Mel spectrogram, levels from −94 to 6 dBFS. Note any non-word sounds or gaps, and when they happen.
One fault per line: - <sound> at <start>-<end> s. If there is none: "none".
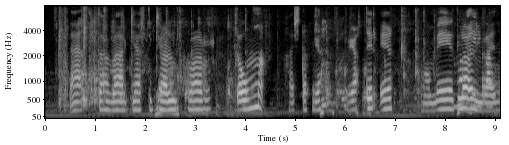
none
